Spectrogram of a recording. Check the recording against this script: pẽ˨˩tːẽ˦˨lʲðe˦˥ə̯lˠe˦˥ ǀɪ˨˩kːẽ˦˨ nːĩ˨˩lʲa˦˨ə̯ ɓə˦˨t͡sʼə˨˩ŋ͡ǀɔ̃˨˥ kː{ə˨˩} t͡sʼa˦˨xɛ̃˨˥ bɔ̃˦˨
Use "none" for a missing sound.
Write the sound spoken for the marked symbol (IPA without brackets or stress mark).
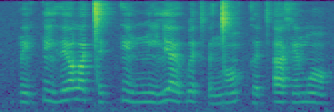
ə˨˩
